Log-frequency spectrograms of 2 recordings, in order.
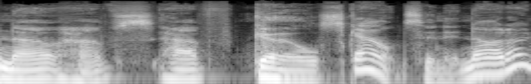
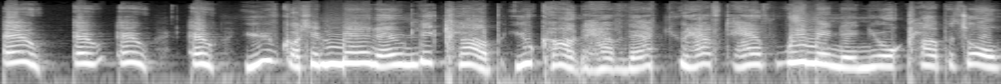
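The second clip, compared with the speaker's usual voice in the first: very high, loud put-on falsetto woman's voice; 5 dB louder than usual. Doing a bit, the speaker imitates a woman objecting; high woman voice. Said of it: "I have to do it in a high voice because it's a woman".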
